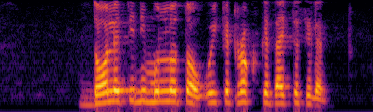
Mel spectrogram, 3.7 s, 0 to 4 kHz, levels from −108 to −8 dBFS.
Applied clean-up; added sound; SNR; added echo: none; none; none; none.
